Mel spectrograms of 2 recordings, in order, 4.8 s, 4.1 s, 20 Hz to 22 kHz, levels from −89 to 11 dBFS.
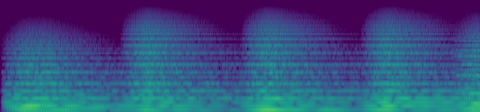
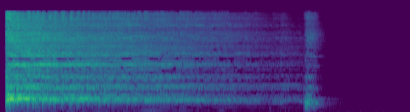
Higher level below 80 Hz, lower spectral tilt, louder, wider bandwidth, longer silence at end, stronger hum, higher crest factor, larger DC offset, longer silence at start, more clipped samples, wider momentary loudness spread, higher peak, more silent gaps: first, -44 dBFS vs -80 dBFS; first, -6 dB/octave vs 2 dB/octave; about the same, -26 LUFS vs -24 LUFS; second, 12 kHz vs 14 kHz; second, 0 s vs 0.95 s; neither; about the same, 18 dB vs 22 dB; neither; about the same, 0.05 s vs 0.05 s; neither; second, 13 LU vs 28 LU; about the same, -8 dBFS vs -6 dBFS; neither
